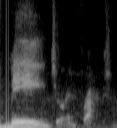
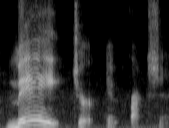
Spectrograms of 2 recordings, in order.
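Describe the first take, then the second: First: Slow, firm verdict "Major infraction"; stern call. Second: "Major infraction" very loud and slow, stretched out; loud verdict. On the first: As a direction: state "Major infraction" like a referee. Declaring a penalty. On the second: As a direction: boom out "Major infraction" like a final ruling. Repeated louder verdict. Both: Real, not acted.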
